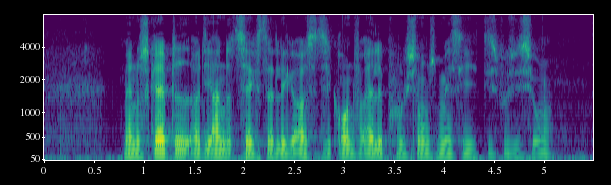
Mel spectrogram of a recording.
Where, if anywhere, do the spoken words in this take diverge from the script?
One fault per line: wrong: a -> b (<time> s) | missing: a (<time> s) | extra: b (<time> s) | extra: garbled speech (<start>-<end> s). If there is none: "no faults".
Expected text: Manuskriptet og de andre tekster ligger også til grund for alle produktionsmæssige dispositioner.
no faults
